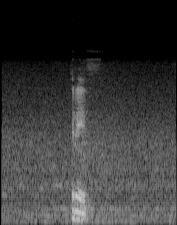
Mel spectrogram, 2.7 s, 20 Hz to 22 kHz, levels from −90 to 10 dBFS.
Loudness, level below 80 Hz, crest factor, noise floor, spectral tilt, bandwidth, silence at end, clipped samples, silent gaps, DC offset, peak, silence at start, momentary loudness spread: -18 LUFS; -52 dBFS; 22 dB; -38 dBFS; -7.5 dB/octave; 7.8 kHz; 0 s; under 0.1%; none; under 0.1%; -2 dBFS; 0.05 s; 22 LU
